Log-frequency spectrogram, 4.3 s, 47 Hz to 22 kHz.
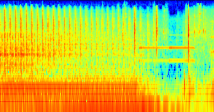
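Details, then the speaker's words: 2004 Toyota Celica GT with 185,000 miles, found extremely low on oil, idling after oil was added: steady deep knock about four per second from the bottom end, likely rod bearing damage from oil starvation. "we've got kind of a knocking noise now down in the bottom of the motor not sure how well you can hear it"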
